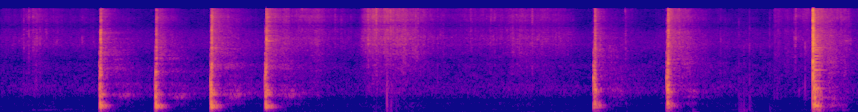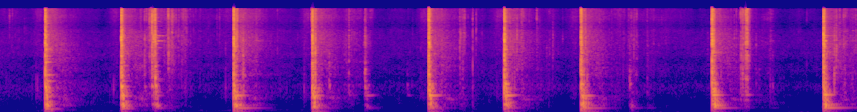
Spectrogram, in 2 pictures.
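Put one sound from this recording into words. A machete chops repeatedly into a bamboo stalk with sharp hollow knocks.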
